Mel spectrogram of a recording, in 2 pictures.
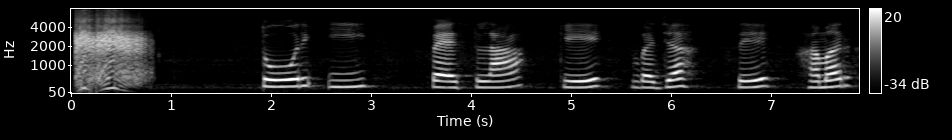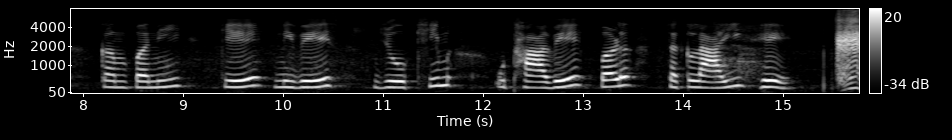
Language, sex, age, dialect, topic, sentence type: Magahi, female, 25-30, Central/Standard, banking, statement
